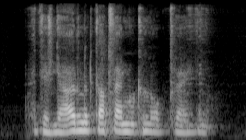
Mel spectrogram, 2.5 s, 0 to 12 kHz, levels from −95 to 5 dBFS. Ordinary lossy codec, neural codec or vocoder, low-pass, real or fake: MP3, 96 kbps; codec, 44.1 kHz, 1.7 kbps, Pupu-Codec; 10.8 kHz; fake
